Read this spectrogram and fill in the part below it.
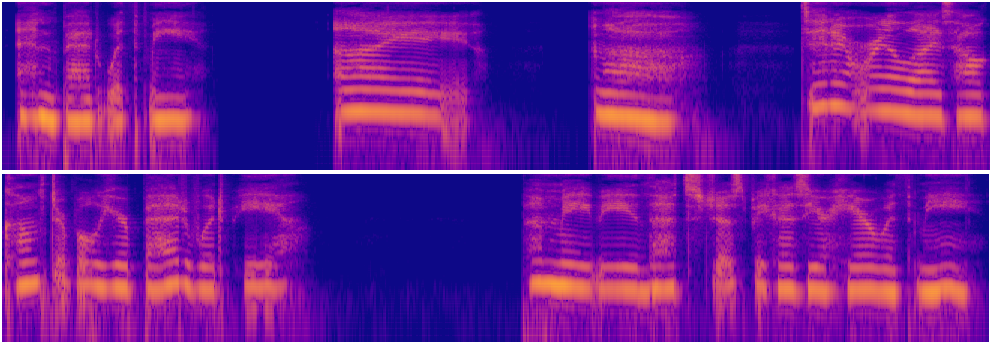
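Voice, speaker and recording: A woman voicing a seductive, lovestruck vampire in a soft, breathy, intimate ASMR whisper, coaxing and doting. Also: medium pitch, full character voice. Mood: tender, coaxing.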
